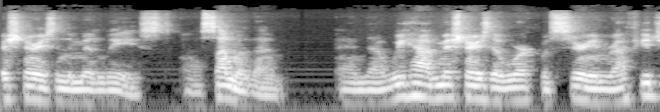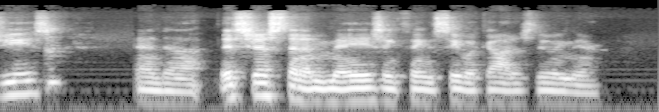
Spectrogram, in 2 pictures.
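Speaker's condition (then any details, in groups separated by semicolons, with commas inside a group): Cleft lip and palate; from birth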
